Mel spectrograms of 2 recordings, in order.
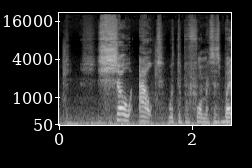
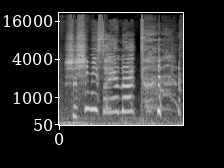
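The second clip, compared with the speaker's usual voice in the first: very high, drawn-out falsetto question; acted-out shock; slower than usual. Reviewer acting out his shock at an actress's lines, scandalized falsetto. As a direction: squeal it slowly in mock scandal.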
